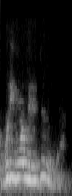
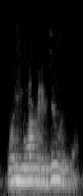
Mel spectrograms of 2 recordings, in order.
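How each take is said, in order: First: It sounds strongly irritated and exaggerated. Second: It sounds calmer, only mildly irritated.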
